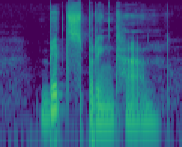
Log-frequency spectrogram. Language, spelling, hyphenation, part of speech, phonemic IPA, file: Dutch, bidsprinkhaan, bid‧sprink‧haan, noun, /ˈbɪtsprɪŋk(ɦ)aːn/, Nl-bidsprinkhaan.ogg
- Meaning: a praying mantis, any of various predatory insects of the order Mantodea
